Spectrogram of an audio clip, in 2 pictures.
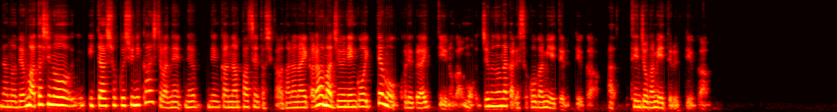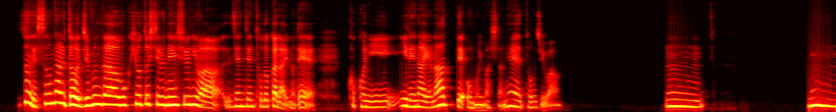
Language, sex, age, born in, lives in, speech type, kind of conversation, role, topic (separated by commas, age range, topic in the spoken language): Japanese, female, 40-44, Japan, United States, conversation, podcast, guest, 給料とやりがい、どちらを優先しますか？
